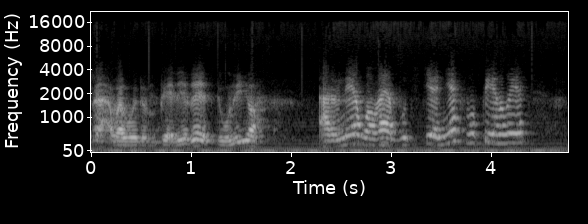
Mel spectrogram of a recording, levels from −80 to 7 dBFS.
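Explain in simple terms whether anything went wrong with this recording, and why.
Periodic clock jitter runs through the whole recording, from the first moment to the last. The timing signal that paces the digital converter is being shaken by interference at around 500 times per second, so each sample is taken slightly early or late in a repeating rhythm. That wobble adds extra tones just above and below everything in the audio, most strongly on higher-pitched parts, giving the sound a rough, metallic edge.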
